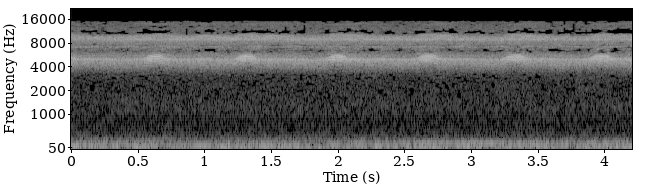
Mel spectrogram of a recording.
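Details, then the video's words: Cicadas calling high in summer forest treetops: a continuous shrill drone pulses louder about every two-thirds of a second, with a fainter higher hiss above and a deep rumbling background. "Forest Canopy in the Summertime With Cicadas Sounds"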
